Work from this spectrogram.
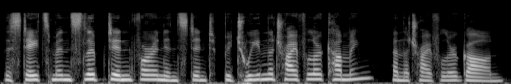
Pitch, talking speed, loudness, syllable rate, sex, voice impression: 205 Hz, 175 wpm, -17 LUFS, 4.8 syllables/s, female, feminine, adult-like, tensed, powerful, bright, halting, friendly, elegant, lively, kind, intense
